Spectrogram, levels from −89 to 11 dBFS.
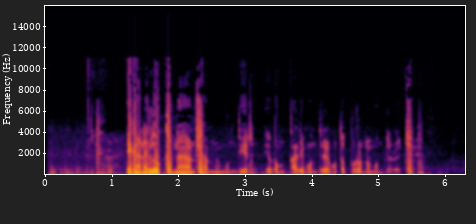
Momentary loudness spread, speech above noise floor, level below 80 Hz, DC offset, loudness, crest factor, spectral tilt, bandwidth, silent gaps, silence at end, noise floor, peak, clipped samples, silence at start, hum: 23 LU; 44 dB; -44 dBFS; under 0.1%; -18 LUFS; 20 dB; -6 dB/octave; 11.5 kHz; none; 0.65 s; -63 dBFS; 0 dBFS; under 0.1%; 0.1 s; none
